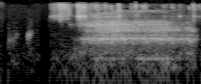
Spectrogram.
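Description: A second or so of quiet, then a soft intake of breath from the speaker, about a second long, just before speech resumes.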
